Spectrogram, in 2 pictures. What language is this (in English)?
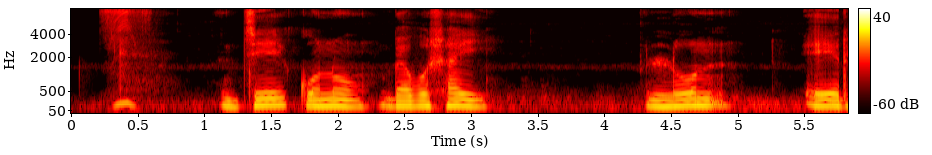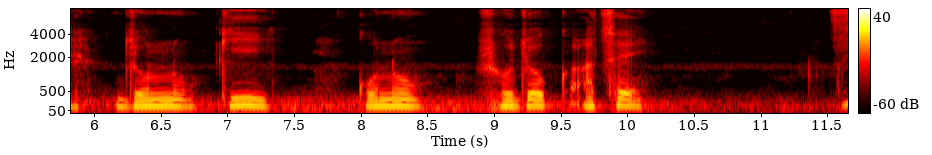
Bangla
